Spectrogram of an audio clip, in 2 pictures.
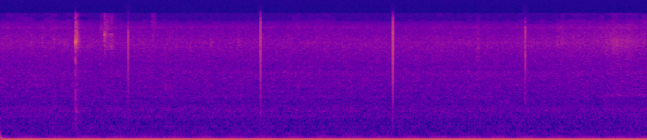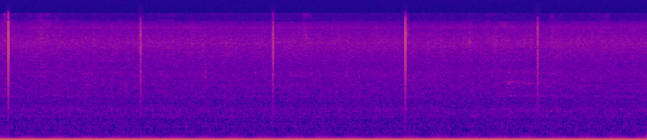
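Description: A loud, steady low hum with no change, and a few faint clicks scattered through it.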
